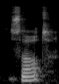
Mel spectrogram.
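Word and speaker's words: Sault: Salt. So, it's a French pronunciation, I'm sure.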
